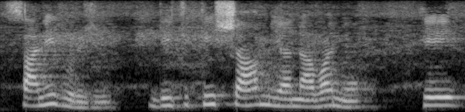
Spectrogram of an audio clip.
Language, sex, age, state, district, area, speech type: Marathi, female, 30-45, Maharashtra, Satara, rural, spontaneous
